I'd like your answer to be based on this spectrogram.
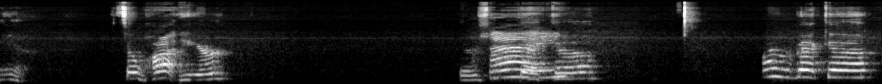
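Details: Young child speaking; plain speech.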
